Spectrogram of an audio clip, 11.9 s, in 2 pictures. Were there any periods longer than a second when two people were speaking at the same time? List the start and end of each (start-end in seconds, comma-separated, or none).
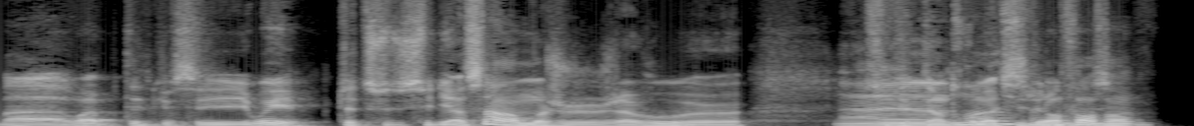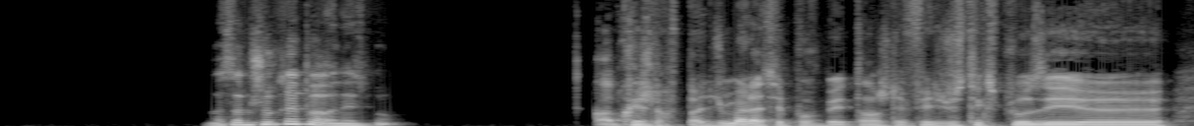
4.3-5.7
